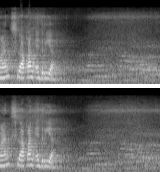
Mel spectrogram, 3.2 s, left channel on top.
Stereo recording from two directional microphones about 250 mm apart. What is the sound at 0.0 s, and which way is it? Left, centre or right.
A woman's voice, left.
